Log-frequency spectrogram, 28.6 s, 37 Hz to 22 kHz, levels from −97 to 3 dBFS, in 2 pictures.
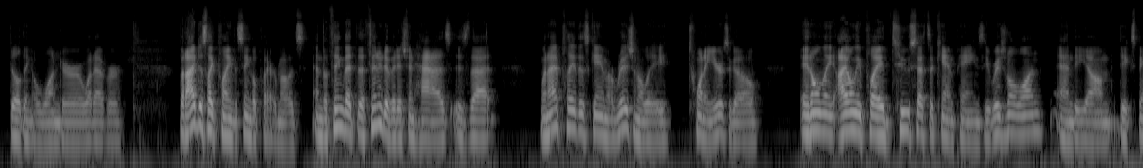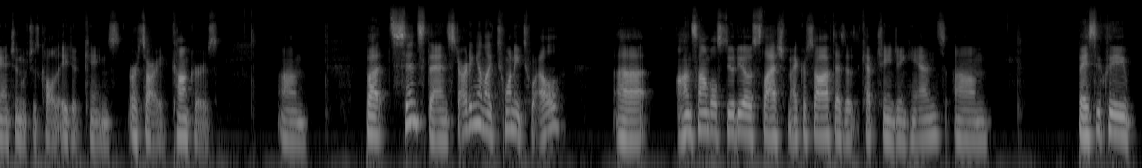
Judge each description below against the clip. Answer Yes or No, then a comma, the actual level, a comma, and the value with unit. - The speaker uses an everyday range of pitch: Yes, average, 3.9 semitones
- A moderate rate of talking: Yes, average, 165 wpm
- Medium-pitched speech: No, low, 120 Hz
